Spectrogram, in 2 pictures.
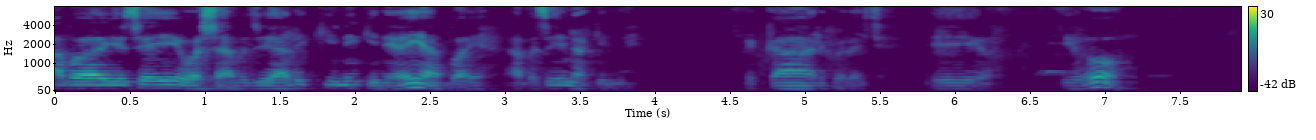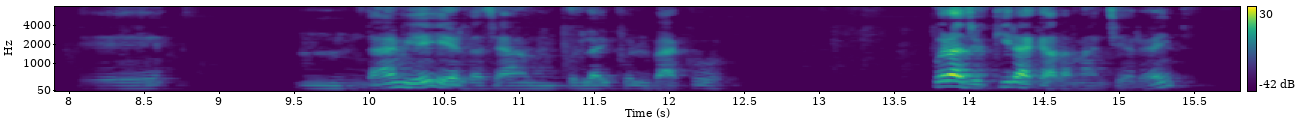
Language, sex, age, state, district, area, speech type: Nepali, male, 45-60, West Bengal, Kalimpong, rural, spontaneous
